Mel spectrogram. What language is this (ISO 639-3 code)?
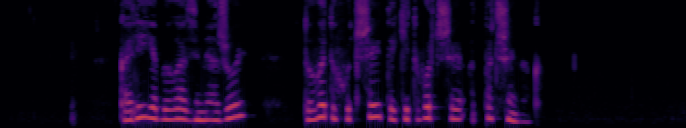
bel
